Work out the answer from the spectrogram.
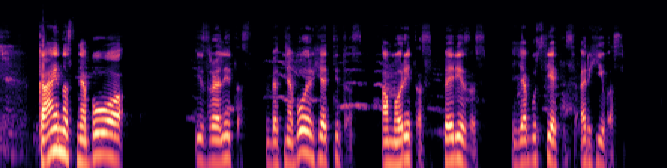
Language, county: Lithuanian, Vilnius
